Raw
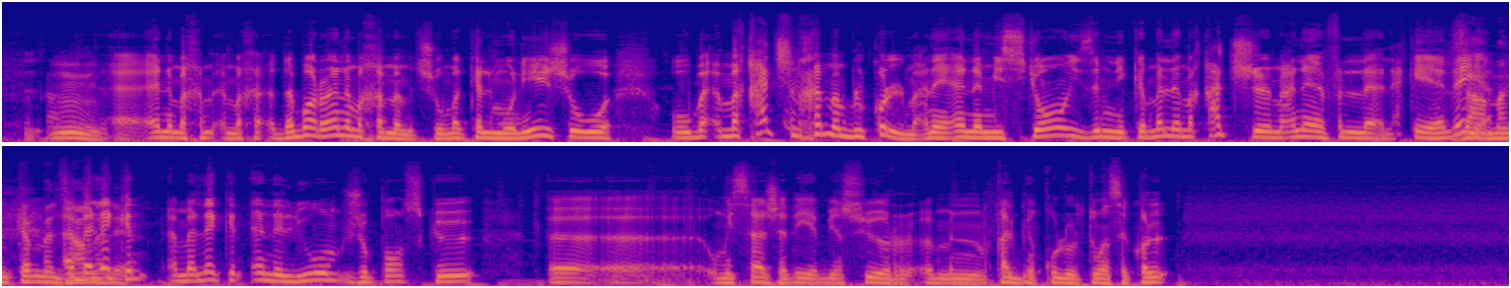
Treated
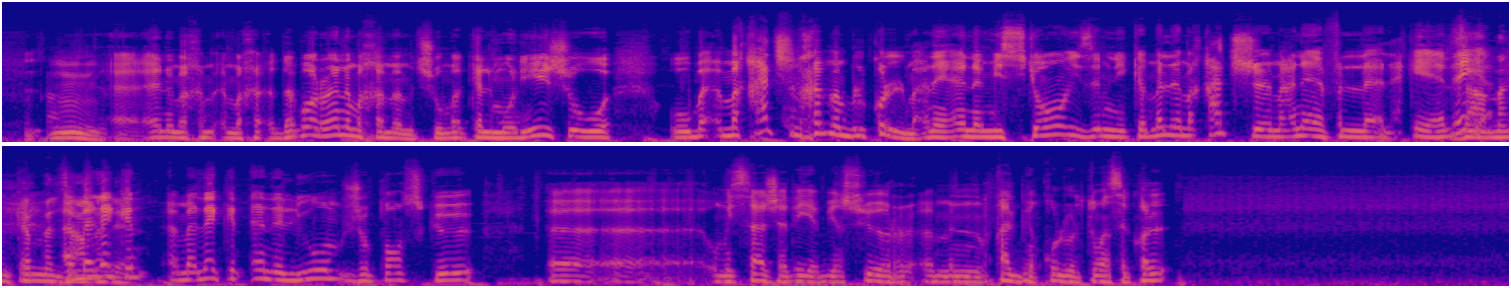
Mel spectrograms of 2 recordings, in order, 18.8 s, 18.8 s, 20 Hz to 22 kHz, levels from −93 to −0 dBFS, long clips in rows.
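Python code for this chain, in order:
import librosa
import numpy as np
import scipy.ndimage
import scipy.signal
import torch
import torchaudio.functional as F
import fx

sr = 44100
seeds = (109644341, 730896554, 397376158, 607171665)

y = fx.pitch_glide(x, sr, semitones=5.5, runs='starting unshifted')
y = fx.graphic_eq_10(y, sr, hz=(500, 4000, 8000), db=(-7, 8, 10))
y = y * librosa.db_to_amplitude(-5.0)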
